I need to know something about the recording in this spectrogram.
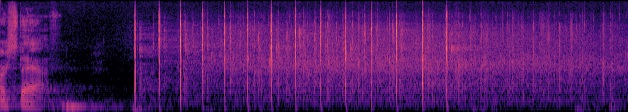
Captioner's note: applause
